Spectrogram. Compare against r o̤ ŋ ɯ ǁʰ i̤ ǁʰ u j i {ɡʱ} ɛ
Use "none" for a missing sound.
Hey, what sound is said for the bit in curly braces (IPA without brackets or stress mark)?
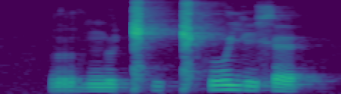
x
